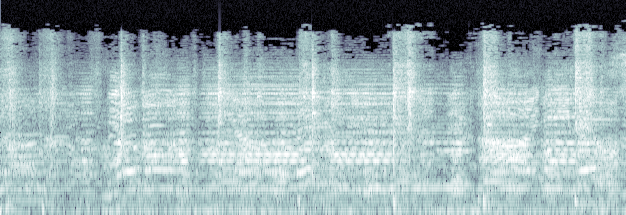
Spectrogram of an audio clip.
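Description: Accordion playing a folk tune with held chords, over a sharp beat about once a second.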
